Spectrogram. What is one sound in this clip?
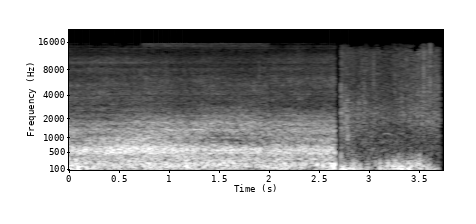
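Steam hisses loudly from a vent.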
